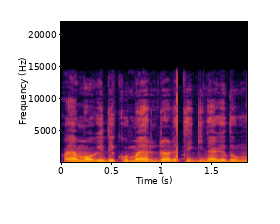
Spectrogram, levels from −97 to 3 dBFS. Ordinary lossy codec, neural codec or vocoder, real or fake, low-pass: none; none; real; 14.4 kHz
